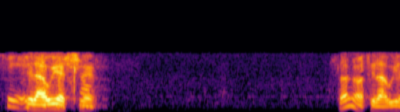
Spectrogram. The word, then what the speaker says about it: Hincelin: Comment ça s'écrit, s'il vous plaît? – Comment? H-I-N-C-E-L-I-N. Comme ça se prononce.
